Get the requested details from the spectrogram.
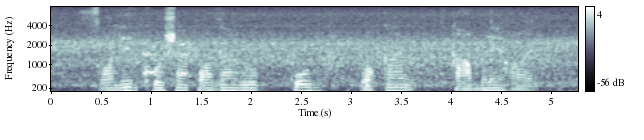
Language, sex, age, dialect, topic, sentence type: Bengali, male, 25-30, Standard Colloquial, agriculture, question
